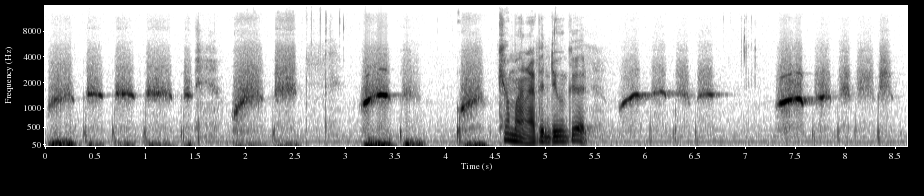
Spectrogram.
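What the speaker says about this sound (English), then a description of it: "I still can't whistle well." A man attempts to whistle in a series of short, breathy, wavering tones, some faltering, interrupted by a brief spoken phrase and laughter close to the mic.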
